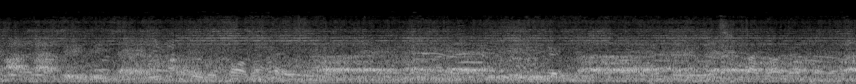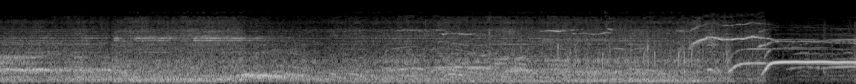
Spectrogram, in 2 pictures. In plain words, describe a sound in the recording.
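A large group of men chant loudly together in rhythm.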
